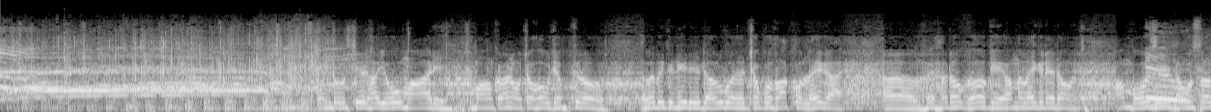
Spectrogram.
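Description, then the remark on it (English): A protest crowd at the UN Climate Summit (COP) in the United Arab Emirates chants in a steady, rhythmic pattern of loud voices, preceded by a few seconds of sustained, droning tones before the chant takes over. “You've been listening to a protest that took place yesterday.”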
